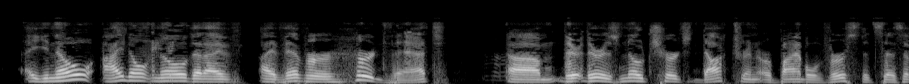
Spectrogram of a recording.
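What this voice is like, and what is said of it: Slow, dragged-out delivery. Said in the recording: “you're hearing me drag my voice”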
